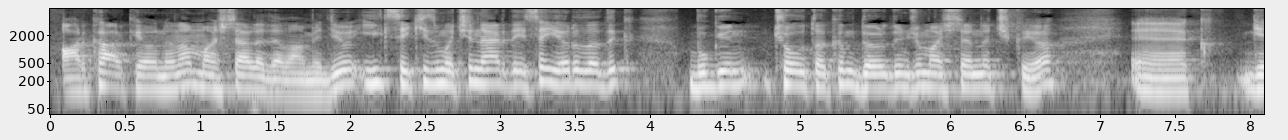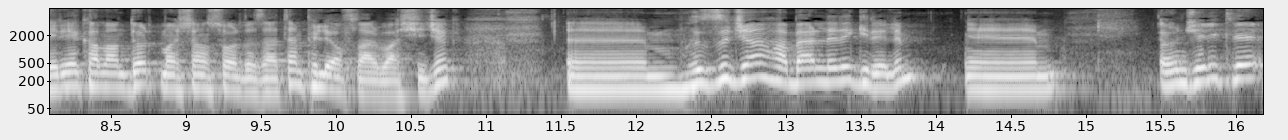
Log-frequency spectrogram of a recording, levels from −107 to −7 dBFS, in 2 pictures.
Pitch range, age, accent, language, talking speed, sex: 130-170 Hz, 40-59, native, Turkish, 120 wpm, male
